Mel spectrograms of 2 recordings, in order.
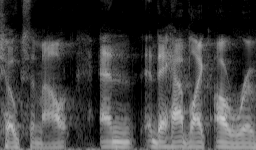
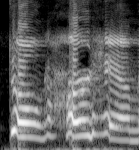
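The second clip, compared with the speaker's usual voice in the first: high, loud, slow mock shriek; 13 dB louder, much slower than usual. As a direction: shriek it like the hysterical girlfriend. Woman at bar shrieking.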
